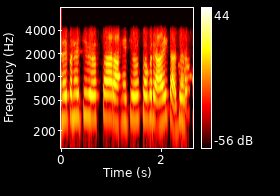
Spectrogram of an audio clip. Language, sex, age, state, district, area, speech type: Marathi, female, 30-45, Maharashtra, Thane, urban, conversation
